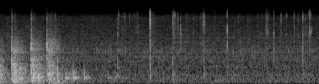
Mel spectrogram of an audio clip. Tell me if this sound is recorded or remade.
remade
